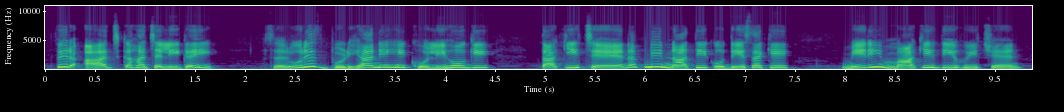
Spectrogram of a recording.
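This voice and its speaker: A woman voicing a harsh young daughter-in-law who shouts scornful accusations at her mother-in-law. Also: high voice, dry recording, muffled recording, full character voice.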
